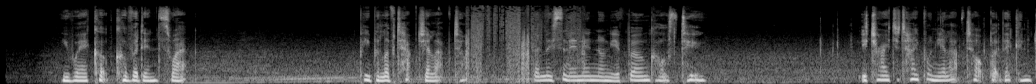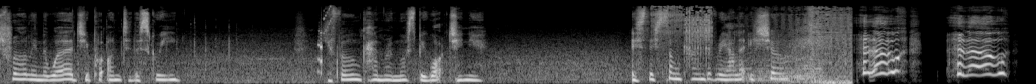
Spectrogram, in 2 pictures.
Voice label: character, Yorkshire and Neutral English Voiceover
